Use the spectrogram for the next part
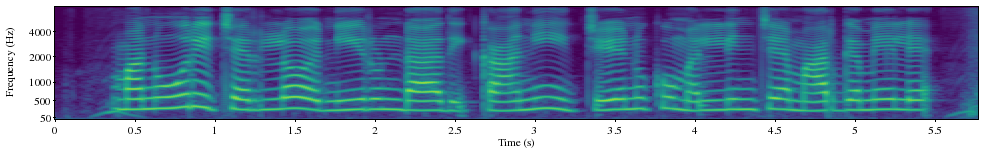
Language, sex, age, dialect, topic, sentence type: Telugu, female, 18-24, Southern, agriculture, statement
